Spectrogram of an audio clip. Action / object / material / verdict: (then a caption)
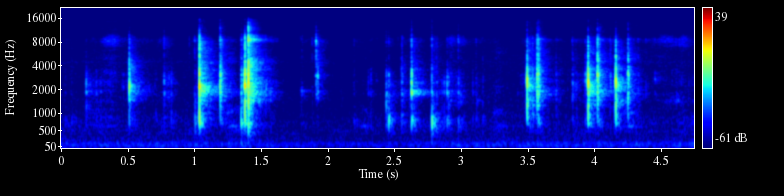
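tap / plastic game controller / plastic / none. Fingertips tap and click the buttons and tap the hollow shell of a handheld, transparent plastic Xbox One controller with blue LEDs and a cable attached. Bursts of short, bright, crisp clicks and taps with almost no low end come in quick clusters separated by brief pauses.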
